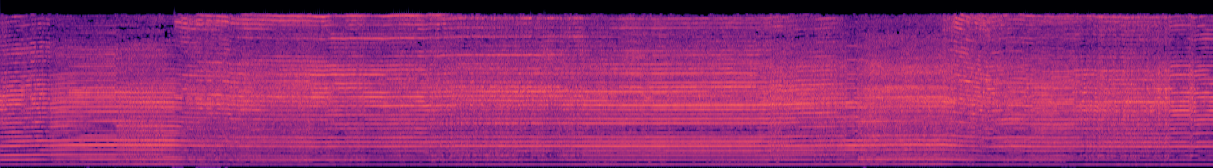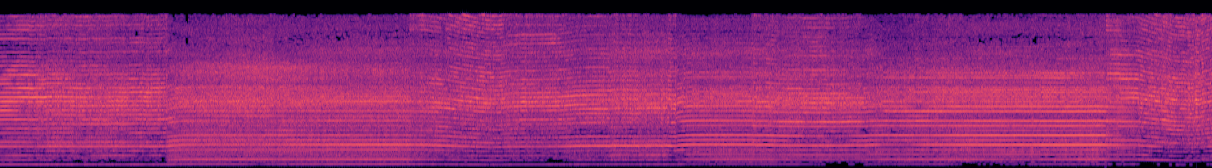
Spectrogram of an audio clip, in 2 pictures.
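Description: Dremel rotary tool with a thin cut-off wheel cutting through a perforated sheet-metal utensil holder: a steady high motor whine with a hiss of the disc on the metal, its pitch shifting slightly a few times.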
